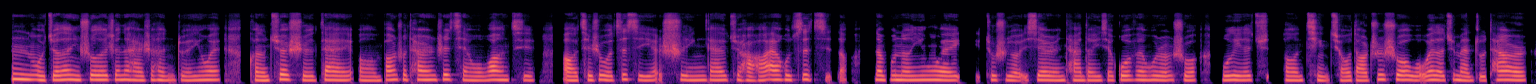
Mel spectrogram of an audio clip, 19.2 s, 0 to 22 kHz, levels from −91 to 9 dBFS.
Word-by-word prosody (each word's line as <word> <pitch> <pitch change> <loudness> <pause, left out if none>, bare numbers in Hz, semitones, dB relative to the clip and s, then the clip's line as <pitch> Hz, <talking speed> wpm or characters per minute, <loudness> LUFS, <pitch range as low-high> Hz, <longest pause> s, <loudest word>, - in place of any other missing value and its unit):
嗯， 240 -2 +5
我 205 -2 +2
觉 205 +2 +1
得 215 +1 +4
你 215 -1 +3
说 215 +1 +1
得 215 0 +4
真 215 +1 -1
的 220 - +2
还 200 -2 +1
是 205 +2 -4
很 200 -1 -1
对。 195 -1 -3
因 200 +1 +1
为， 210 0 +2 0.4
可 195 - -1
能 190 0 +3
确 230 +3 +3
实 195 -3 -1
在， 200 -1 +1
呃， 185 -1 -2
帮 215 +2 +2
助 225 - -3
他 215 +1 0
人 215 0 +3
之 225 +1 0
前， 210 -3 -3
我 190 0 -1
忘 210 +1 +3
记， 200 -2 -6 0.4
呃， 185 -1 +3
其 200 - -2
实 210 +2 -1
我 200 -2 +2
自 230 +5 -3
己 210 -4 -3
也 195 +1 -3
是 210 - -2
应 200 +1 0
该 200 0 0
去 215 +2 -8
好 190 -2 -1
好 190 +2 -2
爱 220 +2 +4
护 215 0 +1
自 220 +3 -2
己 225 +1 -11
的。 - - -6 0.3
那 210 -1 +4
不 210 +1 -3
能 205 -1 +3
因 205 +1 +2
为， 195 -2 +2 0.2
呃， - - -17
就 210 - -4
是 205 -1 -3
有 185 -2 0
一 - - -6
些 205 0 0
人 195 -1 +1
他 195 0 -2
的 190 0 -2
一 190 - -1
些 195 0 -4
过 205 +1 0
分， 205 -1 0
或 205 0 0
者 195 0 0
说 195 -1 -2 0.3
无 200 0 +2
理 205 -1 +3
的 200 0 0
请 345 +11 -11 0.2
呃， 190 -1 +1
请 190 -3 -3
求， 185 -1 -2
导 185 -1 0
致 230 +4 -2
说 215 -1 +2
我 195 -1 0
为 210 +1 +2
了 200 -2 +2
去 200 +2 -8
满 190 -3 +1
足 185 0 -4
他 210 +3 +1
而 200 -1 +3
200 Hz, 270 characters per minute, -21 LUFS, 195-210 Hz, 0.4 s, 嗯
